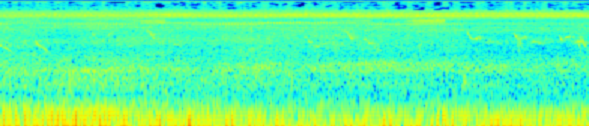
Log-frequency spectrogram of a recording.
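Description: Wind buffeting the microphone in uneven gusts, with birds chirping in short rising and falling notes that come more often near the end.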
